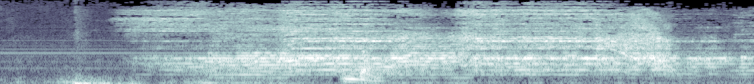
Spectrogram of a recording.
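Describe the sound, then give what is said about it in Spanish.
Phone ringing with an incoming call, a steady, bright electronic ringtone with layered harmonic tones. It swells in after a soft click, holds at moderate loudness for about four seconds, then cuts off abruptly. “Vamos a ver, tengo una llamada por aquí.”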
